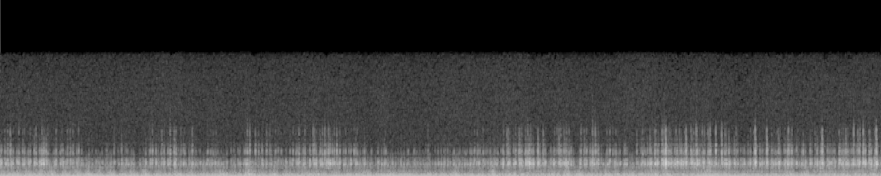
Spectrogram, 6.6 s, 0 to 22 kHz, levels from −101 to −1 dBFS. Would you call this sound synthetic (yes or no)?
no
